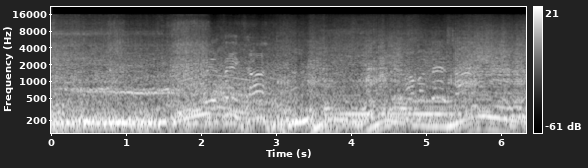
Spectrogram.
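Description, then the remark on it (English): A car engine revs hard and loud, its roar climbing and dropping in repeated surges that run continuously for several seconds. “Can a battery-powered power car do this? I think this will piss off my neighbors.”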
